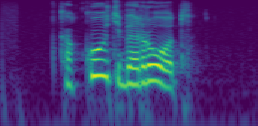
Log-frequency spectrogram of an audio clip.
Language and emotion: Russian, angry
